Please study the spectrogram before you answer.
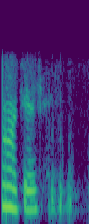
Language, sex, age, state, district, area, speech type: Nepali, female, 18-30, West Bengal, Kalimpong, rural, conversation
